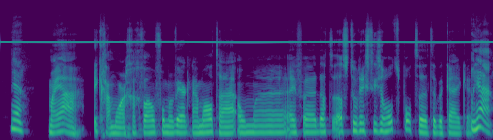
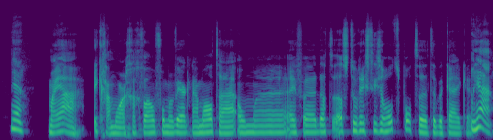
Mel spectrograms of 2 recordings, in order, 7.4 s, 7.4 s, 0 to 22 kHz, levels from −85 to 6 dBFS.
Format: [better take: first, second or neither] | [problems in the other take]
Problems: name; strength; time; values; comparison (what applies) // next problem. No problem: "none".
second | high-pitched whine; loud; throughout; 7 kHz, 6 dB below the speech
